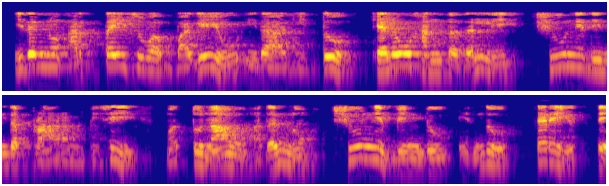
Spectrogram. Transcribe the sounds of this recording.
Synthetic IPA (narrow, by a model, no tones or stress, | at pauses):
id̪ɐnːuʔɐɾt̪ɐjisuʋɐbɐɡejuid̪aːɡid̪ːukɛlɐʋuhɐnt̪ɐd̪ɐlːi | ʃuːnjɐd̪ind̪ɐpɾaːɾɐmbʱisi | mɐt̪ːunaːʋuʔɐ̰d̪ɐnːuʃuːnjɐbiɳɖue̞nd̪u | k̪ɐɾɛjut̪ːe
